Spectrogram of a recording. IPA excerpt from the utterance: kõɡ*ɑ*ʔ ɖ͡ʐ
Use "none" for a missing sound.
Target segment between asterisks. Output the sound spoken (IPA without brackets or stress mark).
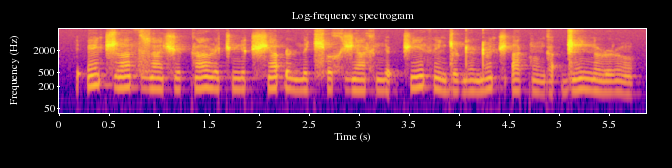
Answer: a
